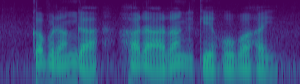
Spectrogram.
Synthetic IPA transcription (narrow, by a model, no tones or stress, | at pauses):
kəbɾaŋɡahəɾaɾaŋɡkeɦobaɦəj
